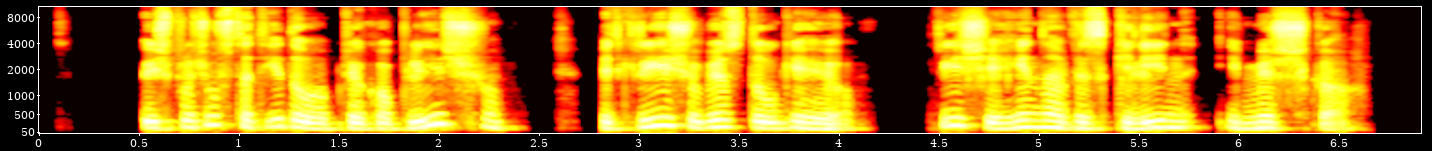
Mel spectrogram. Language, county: Lithuanian, Utena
